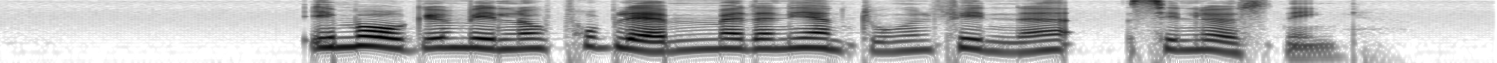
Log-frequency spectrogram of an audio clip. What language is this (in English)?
Norwegian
